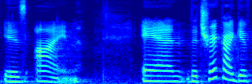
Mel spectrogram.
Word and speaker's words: Ayn: her first name is Ayn. And the trick I give people to remember that by is that, in keeping with her philosophy, the correct pronunciation of her name rhymes with the word mine.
